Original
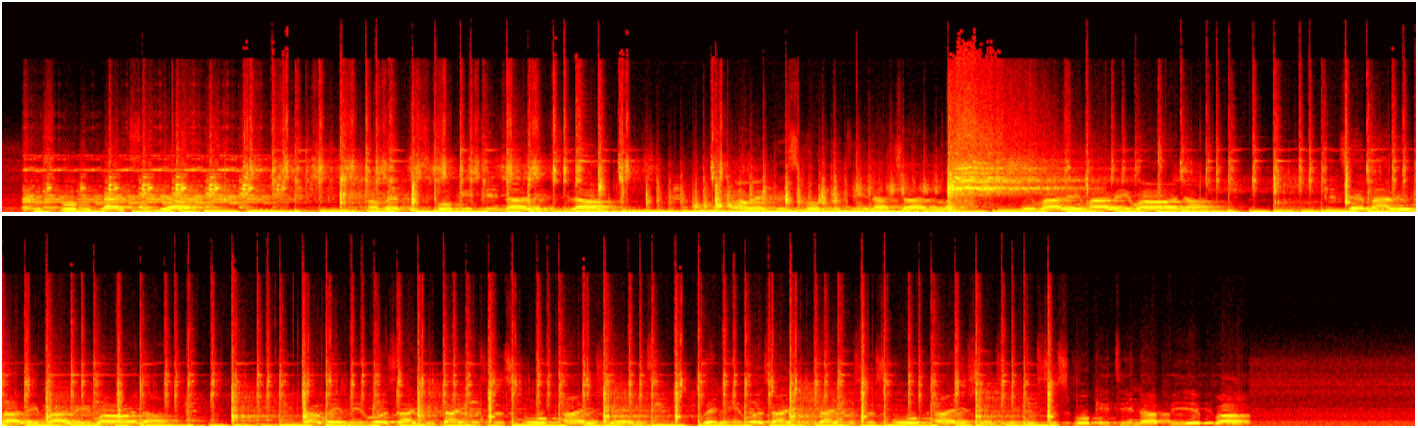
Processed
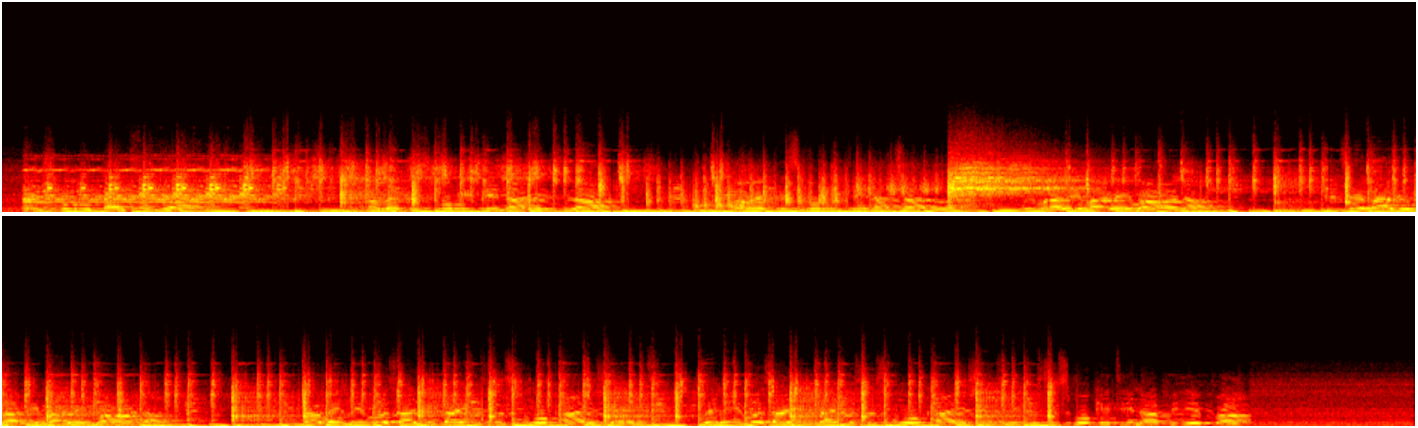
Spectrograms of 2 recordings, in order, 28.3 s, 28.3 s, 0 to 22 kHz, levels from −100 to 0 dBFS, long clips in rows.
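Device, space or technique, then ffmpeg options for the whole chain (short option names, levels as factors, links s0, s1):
barber-pole flanger into a guitar amplifier: -filter_complex "[0:a]asettb=1/sr,asplit=3[s0][s1][s2];[s0]atrim=end=9.154[s3];[s1]atrim=start=9.15:end=9.62,asetpts=PTS-STARTPTS,afade=t=in:d=0.004:c=qsin,afade=t=out:st=0.466:d=0.004:c=qsin,bandreject=f=950:w=6.1[s4];[s2]atrim=start=9.616[s5];[s3][s4]acrossfade=d=0.004:c1=hsin:c2=qsin[s6];[s6][s5]acrossfade=d=0.004:c1=qsin:c2=hsin,asplit=2[s7][s8];[s8]adelay=8.7,afreqshift=3[s9];[s7][s9]amix=inputs=2:normalize=1,asoftclip=type=tanh:threshold=0.106,highpass=77,equalizer=f=86:t=q:w=4:g=5,equalizer=f=130:t=q:w=4:g=-7,equalizer=f=340:t=q:w=4:g=-7,equalizer=f=570:t=q:w=4:g=-8,equalizer=f=1000:t=q:w=4:g=-4,lowpass=f=4100:w=0.5412,lowpass=f=4100:w=1.3066,volume=1.41"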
